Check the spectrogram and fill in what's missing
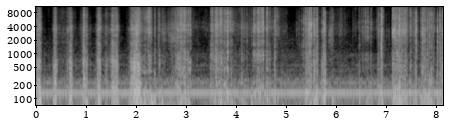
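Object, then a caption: Cellulose kitchen sponge with abrasive scouring pad. A metal double-edge razor blade scratches a hand-sized dry kitchen sponge of yellow cellulose foam, mostly across its green abrasive scouring-pad layer. Rapid, bright, crunchy scraping strokes come in bursts and tear-like rasps over a steady low hum, with the strokes dying away almost instantly.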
